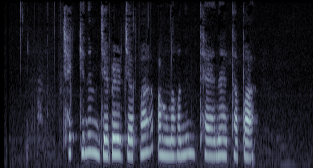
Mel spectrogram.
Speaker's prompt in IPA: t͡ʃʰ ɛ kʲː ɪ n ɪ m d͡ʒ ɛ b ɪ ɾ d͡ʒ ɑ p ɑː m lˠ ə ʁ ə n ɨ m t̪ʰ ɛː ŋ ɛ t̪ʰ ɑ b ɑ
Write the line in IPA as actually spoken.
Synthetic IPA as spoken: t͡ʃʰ ɛ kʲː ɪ n ɪ m d͡ʒ ɛ b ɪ ɾ d͡ʒ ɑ p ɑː ŋ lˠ ə ʁ ə n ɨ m t̪ʰ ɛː n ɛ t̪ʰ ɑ p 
